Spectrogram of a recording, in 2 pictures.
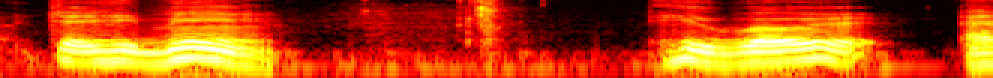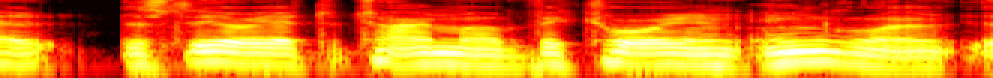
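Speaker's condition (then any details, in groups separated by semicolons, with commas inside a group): Tongue cancer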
